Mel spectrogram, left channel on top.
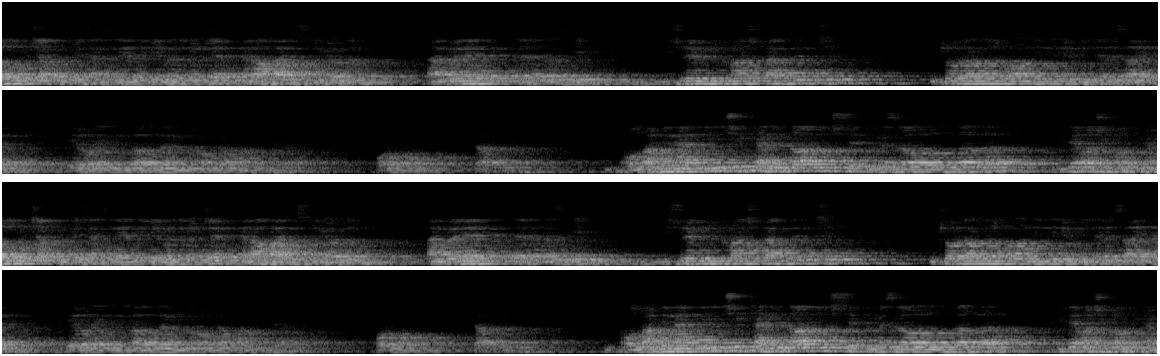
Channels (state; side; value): normal; both; correlation 0.37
